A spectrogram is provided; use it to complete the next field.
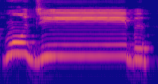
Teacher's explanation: با کے دو پیش حذف ہو جائیں گے، با ساکین ہو جائے گی · مدہ کے بعد با کا سکون عارضی آ رہا ہے، یہاں مد عارض وفی بنے گی، جسے ہم 3 الف کے برابر کھینچ کر پڑھتے ہیں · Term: وف بالاسکان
